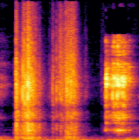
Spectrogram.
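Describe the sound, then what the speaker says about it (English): A deck of playing cards is shuffled by hand in three quick papery riffling bursts, close and crisp, with no talk over it. "Deck of cards. I'm going to give these a shuffle."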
